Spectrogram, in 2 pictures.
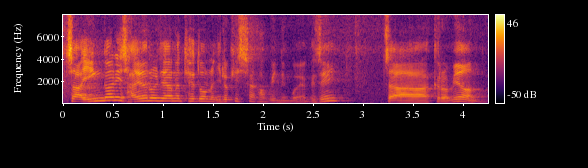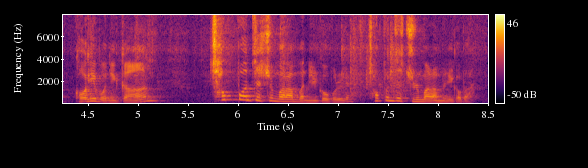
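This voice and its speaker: Animated, high-pitched male teacher quizzing. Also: quick pace, slight background noise. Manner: emphatic, quizzing students with constant check-ins. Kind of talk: Korean reading lesson.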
